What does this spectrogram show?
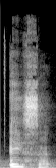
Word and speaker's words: Aset: named isus but in egyp ancient Egyptian it's pronounced closer to EET or aset H how do I explain this I told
